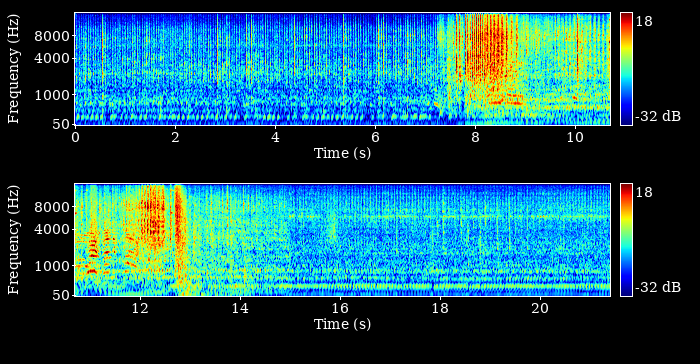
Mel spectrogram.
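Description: A small motor vehicle's engine runs at a low idle, then revs up loudly as it pulls away in fourth gear, with a sharp burst of noise midway before settling back to a steady drone, and people talk over it.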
